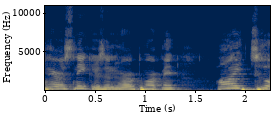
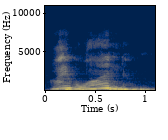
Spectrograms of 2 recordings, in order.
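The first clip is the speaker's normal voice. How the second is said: normal talking voice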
